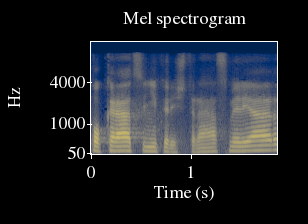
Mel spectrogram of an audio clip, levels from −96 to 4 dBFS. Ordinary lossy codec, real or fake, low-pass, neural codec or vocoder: AAC, 48 kbps; fake; 10.8 kHz; codec, 24 kHz, 0.9 kbps, WavTokenizer, large speech release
